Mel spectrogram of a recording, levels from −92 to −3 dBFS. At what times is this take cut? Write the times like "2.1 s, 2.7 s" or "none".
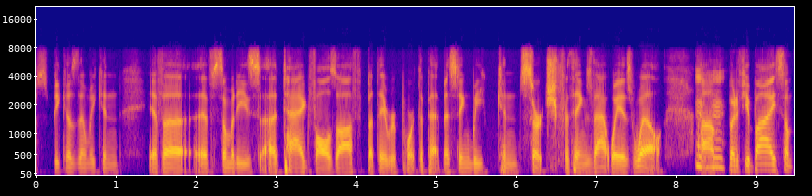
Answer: none

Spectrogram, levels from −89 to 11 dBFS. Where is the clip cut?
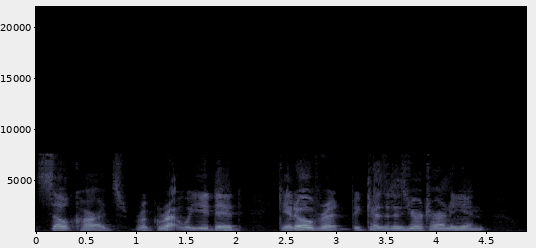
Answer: none

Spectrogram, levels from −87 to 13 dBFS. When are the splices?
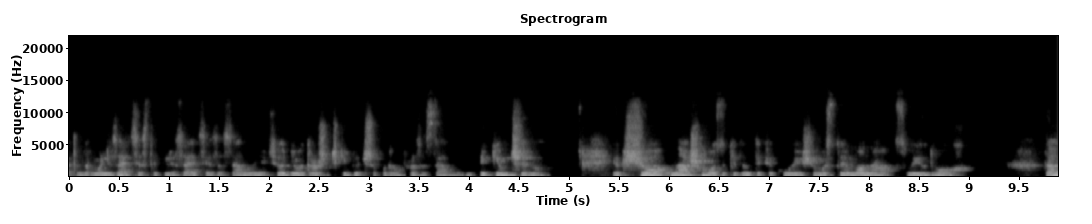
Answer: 3.3 s

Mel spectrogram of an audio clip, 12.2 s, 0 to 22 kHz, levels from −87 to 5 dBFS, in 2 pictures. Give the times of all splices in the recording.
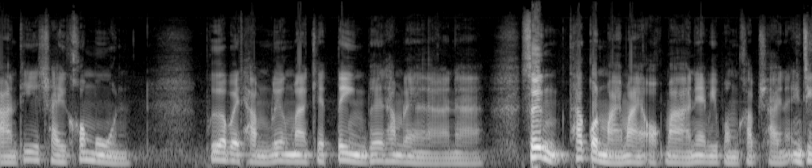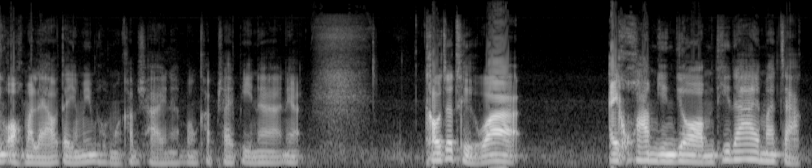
none

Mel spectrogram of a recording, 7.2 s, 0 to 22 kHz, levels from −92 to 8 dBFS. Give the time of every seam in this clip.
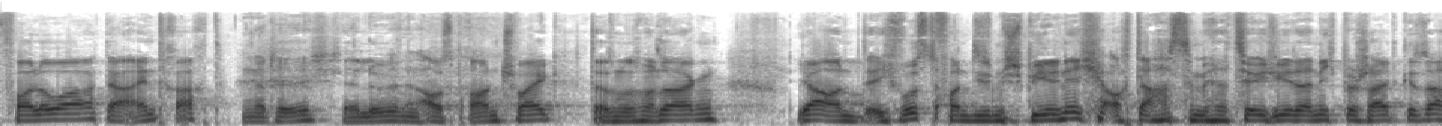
3.3 s, 3.9 s, 4.7 s

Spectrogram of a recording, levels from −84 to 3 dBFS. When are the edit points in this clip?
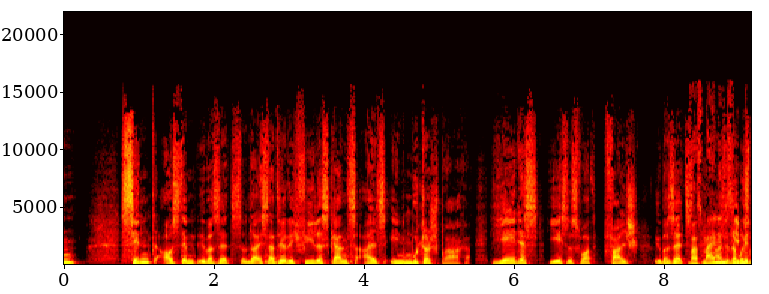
1.8 s, 3.9 s, 4.5 s, 6.4 s

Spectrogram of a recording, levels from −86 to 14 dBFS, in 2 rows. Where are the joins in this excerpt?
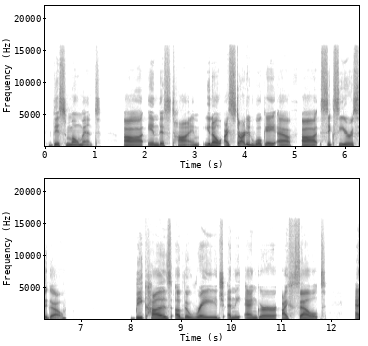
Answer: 5.0 s

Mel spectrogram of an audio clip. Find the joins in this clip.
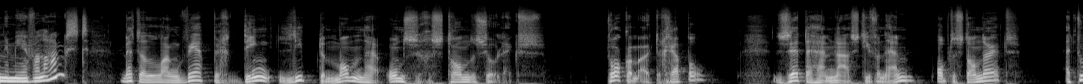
none

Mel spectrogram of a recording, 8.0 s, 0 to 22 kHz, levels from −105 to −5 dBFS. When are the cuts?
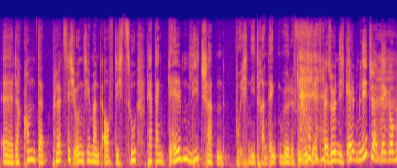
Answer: none

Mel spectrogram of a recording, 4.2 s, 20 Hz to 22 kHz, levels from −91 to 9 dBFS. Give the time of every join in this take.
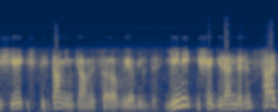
2.4 s

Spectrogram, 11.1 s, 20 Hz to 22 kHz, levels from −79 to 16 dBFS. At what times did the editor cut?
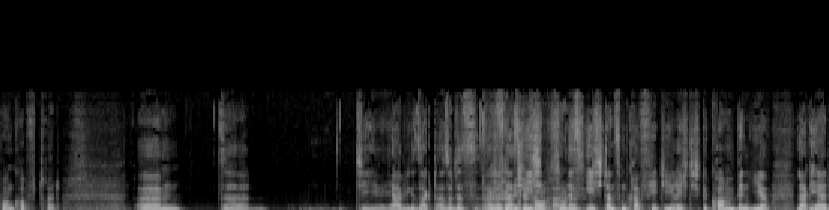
none

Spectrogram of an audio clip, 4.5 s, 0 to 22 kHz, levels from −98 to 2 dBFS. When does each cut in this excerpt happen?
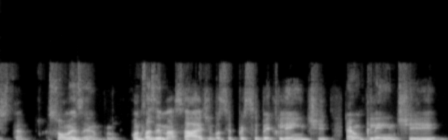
1.4 s, 2.7 s, 3.4 s

